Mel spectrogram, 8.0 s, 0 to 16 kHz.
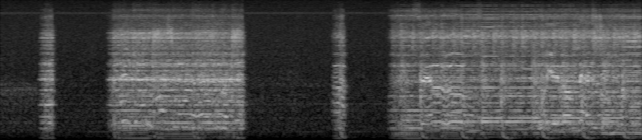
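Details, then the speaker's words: Technics SA-500 receiver from 1978 in for a full service, bench-tested warming up before power test: strongest FM station comes in clean with silent gaps between stations, tuner receiving properly; dial alignment slightly off by about a megahertz. "it's the strongest station here and it's all working good"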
